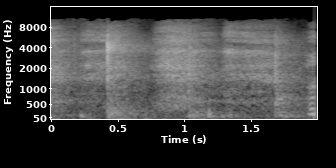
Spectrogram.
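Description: A man breathing hard and panting, out of breath from climbing seven floors of stairs.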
